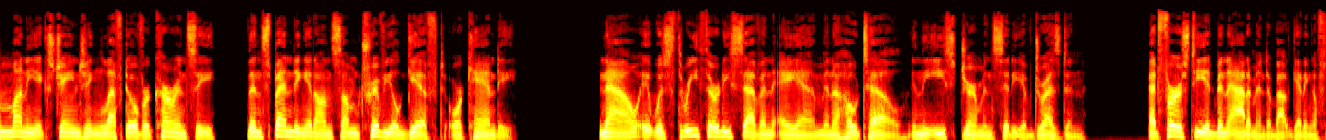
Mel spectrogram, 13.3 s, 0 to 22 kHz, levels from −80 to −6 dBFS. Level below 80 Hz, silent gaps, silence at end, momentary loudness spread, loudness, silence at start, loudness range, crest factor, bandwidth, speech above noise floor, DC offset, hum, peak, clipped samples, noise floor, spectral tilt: -40 dBFS; none; 0 s; 7 LU; -17 LUFS; 0 s; 2 LU; 16 dB; 16 kHz; 72 dB; under 0.1%; none; -2 dBFS; under 0.1%; -88 dBFS; -5.5 dB/octave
